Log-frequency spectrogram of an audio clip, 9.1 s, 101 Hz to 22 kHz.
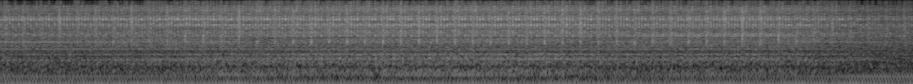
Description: Ticking noise at idle on cold engine(when oil temps are under 47 degrees celsius). When I raise the rpm's over 2000rpm or when the oil gets over ~47 degrees celcius the sound disappears completely.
